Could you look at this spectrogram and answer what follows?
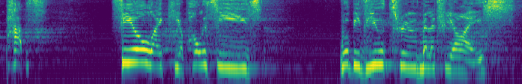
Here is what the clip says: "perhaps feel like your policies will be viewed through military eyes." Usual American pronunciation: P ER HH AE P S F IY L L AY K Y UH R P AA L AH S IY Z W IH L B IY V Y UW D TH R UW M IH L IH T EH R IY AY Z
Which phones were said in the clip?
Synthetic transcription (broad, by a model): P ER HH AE P S F IY L L AY K Y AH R P AA L AH S IY Z W IH L B IY V Y UW D TH R UW M IH L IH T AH R IY AY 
